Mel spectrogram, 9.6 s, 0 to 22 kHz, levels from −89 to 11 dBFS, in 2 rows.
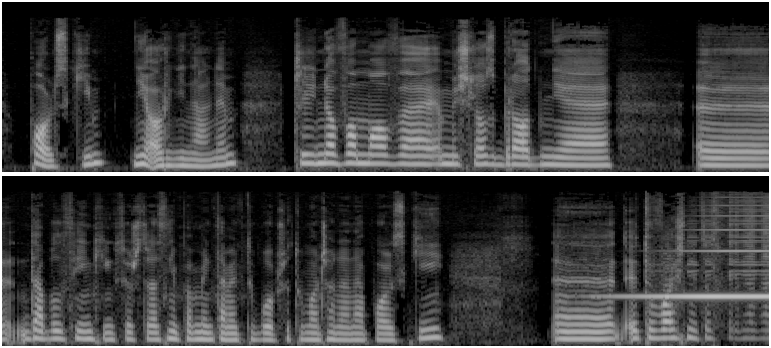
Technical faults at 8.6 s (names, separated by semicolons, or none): loudspeaker feedback squeal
